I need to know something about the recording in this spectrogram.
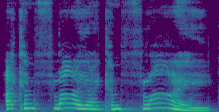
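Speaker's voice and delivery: high delighted cry; little elephant crying out happily, high; joyful cry. A narrator's reading. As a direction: cry out in sheer joy. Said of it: "cried Dumbo".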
